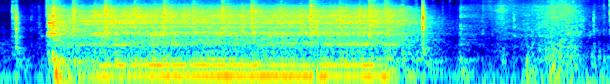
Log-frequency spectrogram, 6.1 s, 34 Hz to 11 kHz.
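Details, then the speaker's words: 1967 Pontiac Grand Prix convertible, 400 cu in 350 hp V8, long-stored; first crank with fresh battery, cylinders filled, plugs not yet in: droning cranking with an odd note, possibly air escaping the cylinders, uncertain. "it could just be air coming out of the cylinders but maybe it's not"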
